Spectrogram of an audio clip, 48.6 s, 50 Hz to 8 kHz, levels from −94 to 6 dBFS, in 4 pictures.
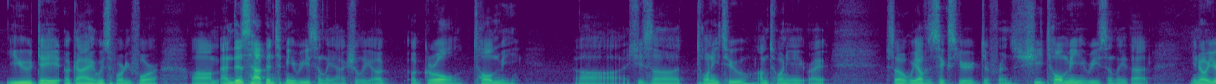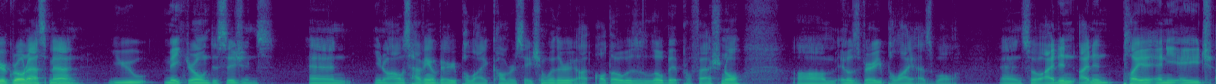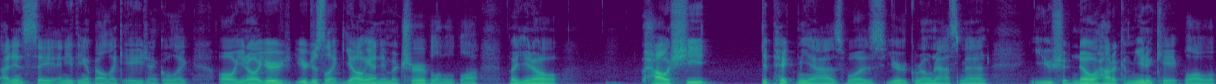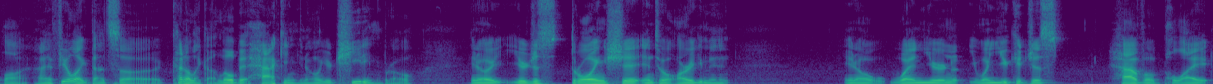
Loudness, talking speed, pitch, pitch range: -34 LUFS, 210 wpm, 100 Hz, 95-110 Hz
